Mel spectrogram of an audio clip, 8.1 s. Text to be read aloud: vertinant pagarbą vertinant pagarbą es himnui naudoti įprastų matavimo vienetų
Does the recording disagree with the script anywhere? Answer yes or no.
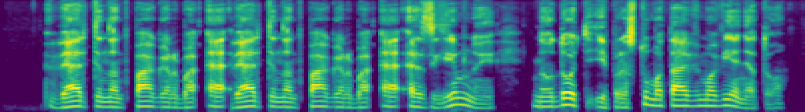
no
